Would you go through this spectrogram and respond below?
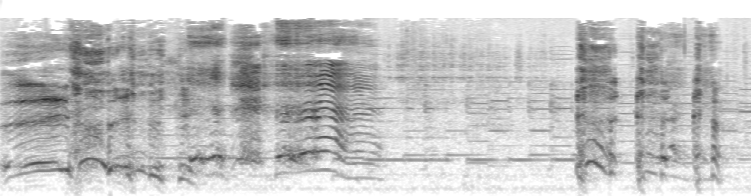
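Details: Children deliberately coughing and laughing at it: brief voluntary coughs with high-pitched laughter and a steady background tone.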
